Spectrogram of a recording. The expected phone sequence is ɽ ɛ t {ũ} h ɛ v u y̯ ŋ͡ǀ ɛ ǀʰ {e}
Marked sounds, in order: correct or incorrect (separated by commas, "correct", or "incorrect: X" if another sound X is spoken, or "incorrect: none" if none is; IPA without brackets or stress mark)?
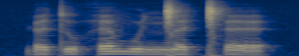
incorrect: u, incorrect: ɛ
